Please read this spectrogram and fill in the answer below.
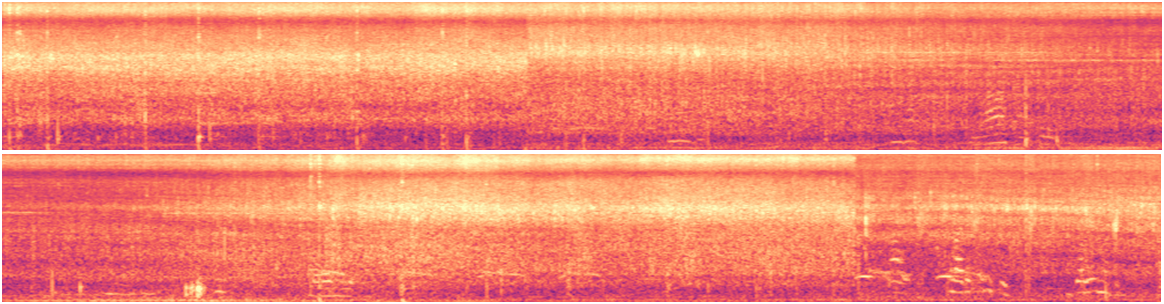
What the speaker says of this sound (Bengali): লবণ হলুদ দিয়ে খুব সুন্দর করে আমি ফুলকপিটাকে আবারও ভেজে নেব।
